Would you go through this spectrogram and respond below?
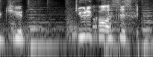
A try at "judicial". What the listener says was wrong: Judicial. There has been the word judical sometimes, but this is judicial. It has that second I in it.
